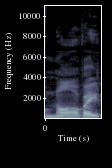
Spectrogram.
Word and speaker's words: Navi: to show that yes, Navi 12, or Narve 12 as I prefer to pronounce it, is actually coming along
